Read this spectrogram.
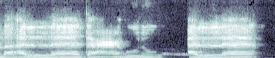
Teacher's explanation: Ya, jadi yang nun pertama nih atau huruf yang pertama ini, ya, baik itu nun atau tanwin itu tidak dianggap, langsung aja masuk ke huruf berikutnya. Ya, suaranya itu langsung huruf berikutnya. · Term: idgham bila gunnah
